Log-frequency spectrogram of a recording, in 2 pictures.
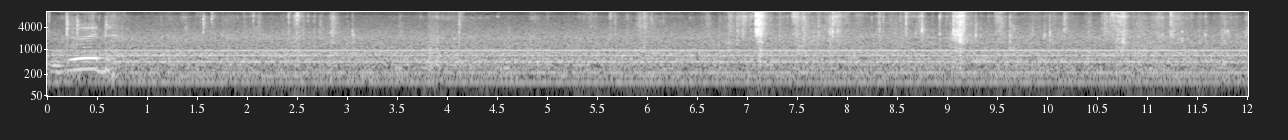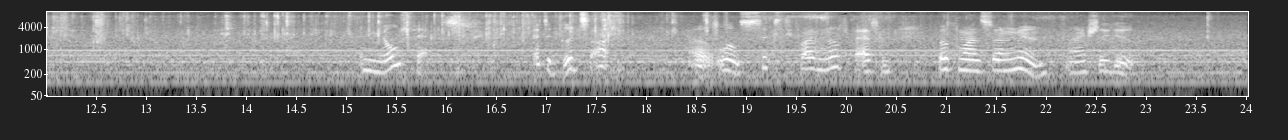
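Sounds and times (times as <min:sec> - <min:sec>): electrical hum: 0:00.0 - 0:24.0
card pack crinkling: 0:01.4 - 0:03.1, 0:06.8 - 0:18.8.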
